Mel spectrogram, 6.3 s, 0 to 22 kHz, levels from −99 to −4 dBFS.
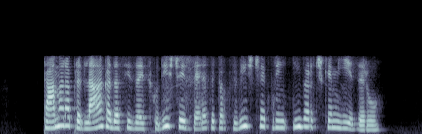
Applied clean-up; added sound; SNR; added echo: neural mask model DeepFilterNet 3.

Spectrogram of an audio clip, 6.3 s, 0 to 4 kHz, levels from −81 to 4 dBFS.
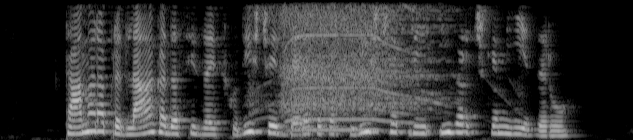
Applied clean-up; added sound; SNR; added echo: classical method log-MMSE.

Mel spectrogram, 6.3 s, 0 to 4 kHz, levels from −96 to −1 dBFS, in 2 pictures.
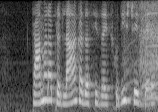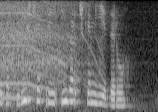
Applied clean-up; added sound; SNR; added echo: none; Tools; 6 dB; none.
